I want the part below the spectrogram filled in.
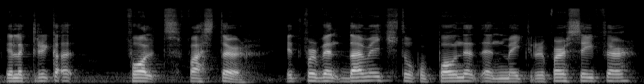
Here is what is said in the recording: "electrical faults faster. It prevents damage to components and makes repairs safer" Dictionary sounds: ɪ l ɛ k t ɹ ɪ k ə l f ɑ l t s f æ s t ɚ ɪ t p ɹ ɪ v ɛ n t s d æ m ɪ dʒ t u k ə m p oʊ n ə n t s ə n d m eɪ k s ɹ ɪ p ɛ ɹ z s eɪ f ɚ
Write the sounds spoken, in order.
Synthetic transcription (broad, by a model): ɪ l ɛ k t ɹ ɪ k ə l f ɑ l t s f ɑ s t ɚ ɪ t p ɹ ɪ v ɛ n t d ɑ m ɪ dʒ t u k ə m p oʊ n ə n t ə n d m eɪ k ɹ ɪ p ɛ ɹ s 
